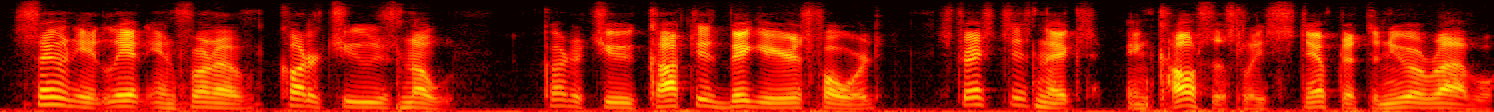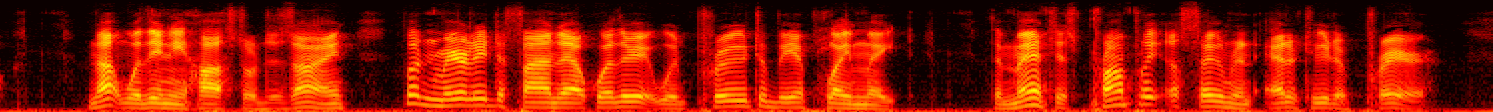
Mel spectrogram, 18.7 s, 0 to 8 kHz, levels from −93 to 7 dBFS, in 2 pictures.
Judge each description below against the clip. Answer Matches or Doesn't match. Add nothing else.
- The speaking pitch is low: Matches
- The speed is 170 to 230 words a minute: Doesn't match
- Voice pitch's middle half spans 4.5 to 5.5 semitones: Matches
